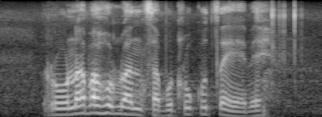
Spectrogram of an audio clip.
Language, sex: Southern Sotho, male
